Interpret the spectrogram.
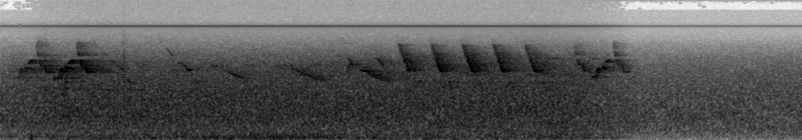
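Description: A songbird singing outdoors: scattered chirps, then a run of five quick down-slurred notes about three a second, over a steady hiss. The birdsong and most of the hiss stop about six seconds in.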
